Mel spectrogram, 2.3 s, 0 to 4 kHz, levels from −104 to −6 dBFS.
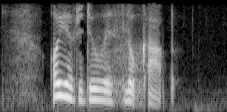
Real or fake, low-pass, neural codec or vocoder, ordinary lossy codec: real; 3.6 kHz; none; AAC, 16 kbps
